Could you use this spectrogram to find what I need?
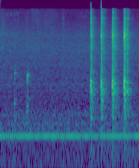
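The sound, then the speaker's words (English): Food being put into a KitchenAid stand mixer bowl gives four sharp, bright clinks close together, after a couple of faint taps. A steady low hum runs underneath and no one speaks. “So what we'll do is we'll put it in our KitchenAid here.”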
